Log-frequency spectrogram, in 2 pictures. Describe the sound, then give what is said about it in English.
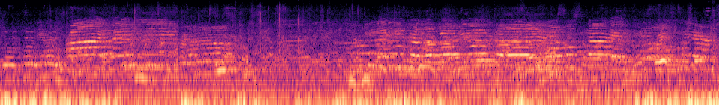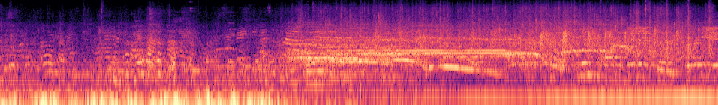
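A crowd cheers and calls out compliments and encouragement to contestants completing a timed butchering contest, over a steady babble of voices, with bursts of applause and overlapping shouts; the noise swells into a louder, brighter roar of clapping and whoops near the end. “While the contestants completed each timed step of the butchering process, the crowd cheered and threw out compliments and words of encouragement.”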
